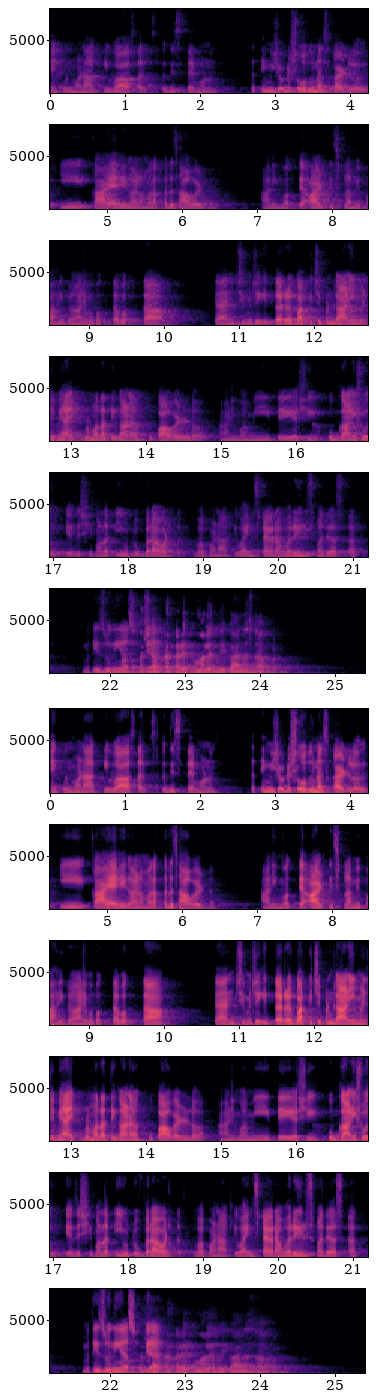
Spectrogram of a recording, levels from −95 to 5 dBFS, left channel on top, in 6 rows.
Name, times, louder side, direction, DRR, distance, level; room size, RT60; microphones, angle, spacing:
voice 1, 0.0-2.2 2.8-6.5 7.1-10.0 10.7-18.6 18.9-21.0 21.6-22.7, right 6 dB, 40° right, 17 dB, 0.3 m, -39 dB
voice 2, 22.1-24.2, left 2 dB, 55° left, 3 dB, 1.0 m, -41 dB
10.5 x 5.3 x 5.8 m, 1.5 s
head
